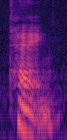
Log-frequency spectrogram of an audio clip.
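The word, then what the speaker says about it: Tsang: Her name's Lindy Tang. T-S-A-N-G. I think that S is silent.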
